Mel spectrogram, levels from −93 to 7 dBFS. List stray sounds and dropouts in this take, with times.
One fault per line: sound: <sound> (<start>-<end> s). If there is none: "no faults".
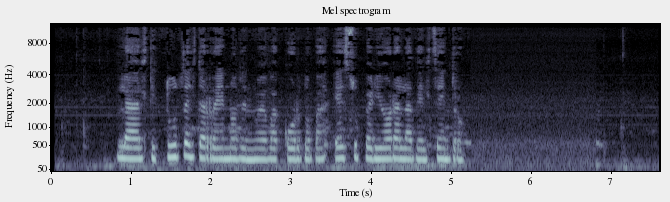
no faults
